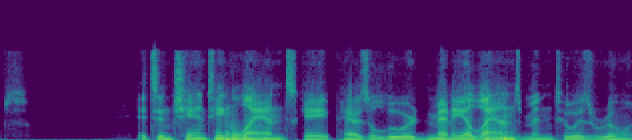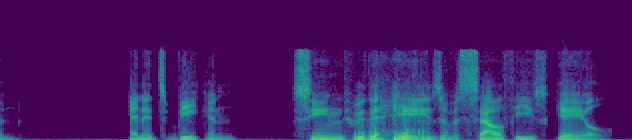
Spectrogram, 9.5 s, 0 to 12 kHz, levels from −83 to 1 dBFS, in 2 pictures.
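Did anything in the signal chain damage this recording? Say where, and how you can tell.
Yes. Bit errors on an ADPCM link, carrying what sounds like 64 kbit/s G.722 speech, cause pops and rough, gritty bursts with brief jumps in level at 1.60–1.89 s, 3.50–3.87 s and, longest, 7.41–8.16 s. Each flipped bit corrupts the decoder's step size and predictor, so the damage rings on for milliseconds instead of clicking once. On a spectrogram these show as broadband vertical smears, and on the waveform as jagged spikes and amplitude steps.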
